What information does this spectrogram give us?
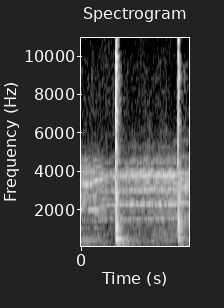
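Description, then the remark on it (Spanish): Two sharp clock ticks, spaced about a second apart, ring out clearly against a quiet, faintly humming background with no voices. “Lo más triste, caballero, un reloj.”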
